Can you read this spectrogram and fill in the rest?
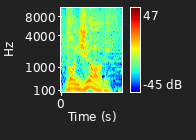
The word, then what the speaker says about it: Bon Jovi: Su apellido paterno tenía una pronunciación más o menos italiana, Bon Jovi.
